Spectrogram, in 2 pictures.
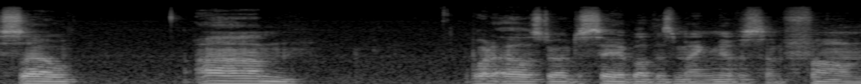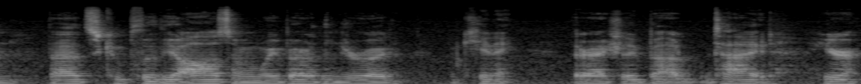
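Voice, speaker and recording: With long, frequent pauses, a man speaks in a fairly low pitch. His intonation is monotone and flat, over light background noise. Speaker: tech reviewer. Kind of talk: casual review vlog. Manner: fast. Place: home room. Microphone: camera far.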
